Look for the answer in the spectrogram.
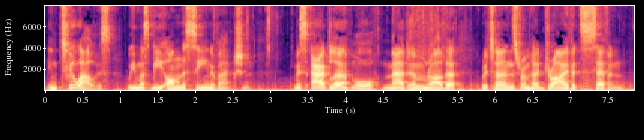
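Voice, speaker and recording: An animated, commanding Sherlock Holmes. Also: male voice, medium pitch. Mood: intent, commanding. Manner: theatrical, deliberate, formal diction. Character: Sherlock Holmes, shrewd, commanding Victorian gentleman detective. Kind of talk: period audio drama acting.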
